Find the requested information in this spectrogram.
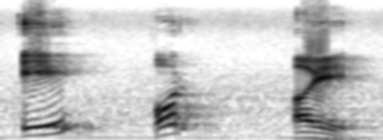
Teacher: ए का उच्चारण है वो कंठ से और तालु से दोनों जगह से हो रहा है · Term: कंठ तालव्य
